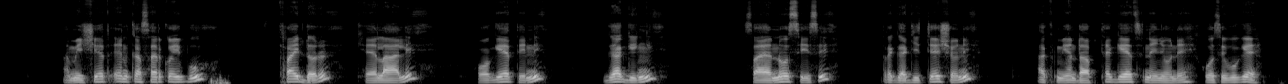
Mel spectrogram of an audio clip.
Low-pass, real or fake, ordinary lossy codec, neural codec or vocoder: none; fake; none; vocoder, 44.1 kHz, 128 mel bands every 512 samples, BigVGAN v2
